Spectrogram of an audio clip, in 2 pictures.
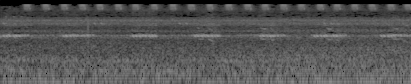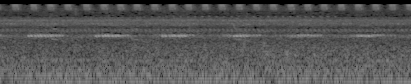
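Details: Crickets chirping in the evening beside a deck where a chihuahua lies: short mid-pitched chirps repeated about every two-thirds of a second, over a steady low rumble and a faint rapid high ticking.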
